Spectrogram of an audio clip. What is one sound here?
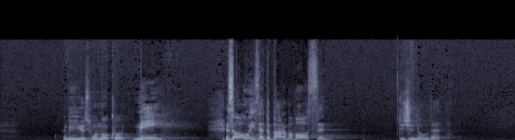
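A man sings loudly and expressively into a microphone in a large echoing hall.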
